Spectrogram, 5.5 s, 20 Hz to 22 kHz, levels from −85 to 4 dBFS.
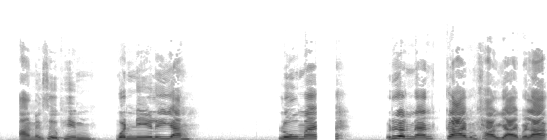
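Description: At 3.16 s the speech cuts out abruptly. This is a playback stall. The silence lasts about 190 ms, until 3.37 s. The player likely ran short of data or was blocked, and output stopped. The speech then resumes mid-flow.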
